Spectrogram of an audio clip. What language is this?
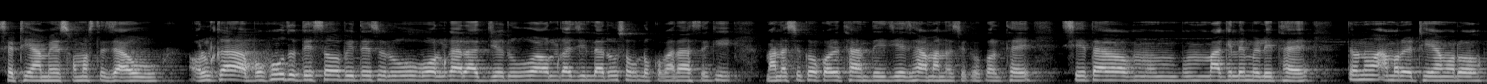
Odia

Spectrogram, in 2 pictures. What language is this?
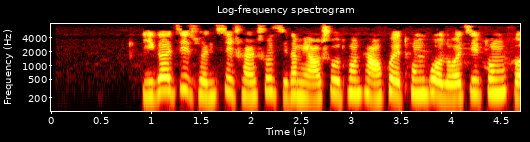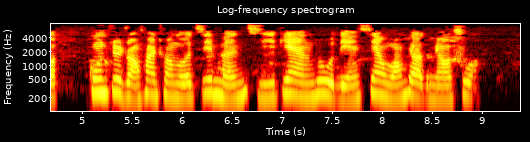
Chinese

